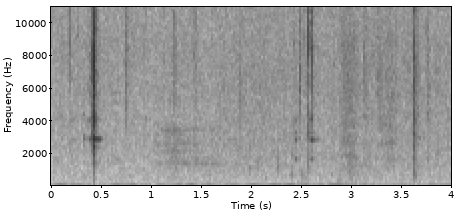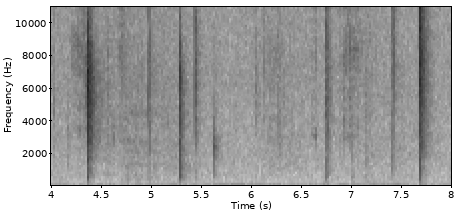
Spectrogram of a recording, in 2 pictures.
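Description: Sharp, irregular clicks and knocks of small hard objects, about eight in all, the loudest about four and a half seconds in and near the end.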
